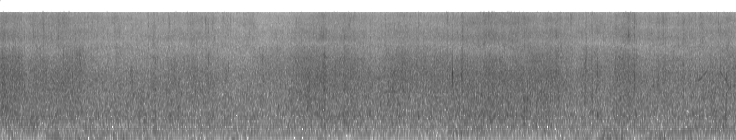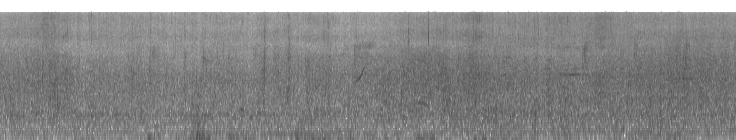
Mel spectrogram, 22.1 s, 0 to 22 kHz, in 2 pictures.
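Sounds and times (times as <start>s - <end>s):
outboard engines running: 0.0s - 22.0s
water rushing along hull: 0.0s - 22.0s
wind buffeting microphone: 8.8s - 22.0s.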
